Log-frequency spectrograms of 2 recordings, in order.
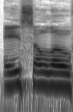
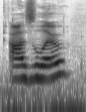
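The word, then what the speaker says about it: Asolo: it's A-Solo Fugitive GT Boots. Does that sound right? – Almost. Yeah, so, Oslo is how that's pronounced, and I think that is the namesake of the town where they are created.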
